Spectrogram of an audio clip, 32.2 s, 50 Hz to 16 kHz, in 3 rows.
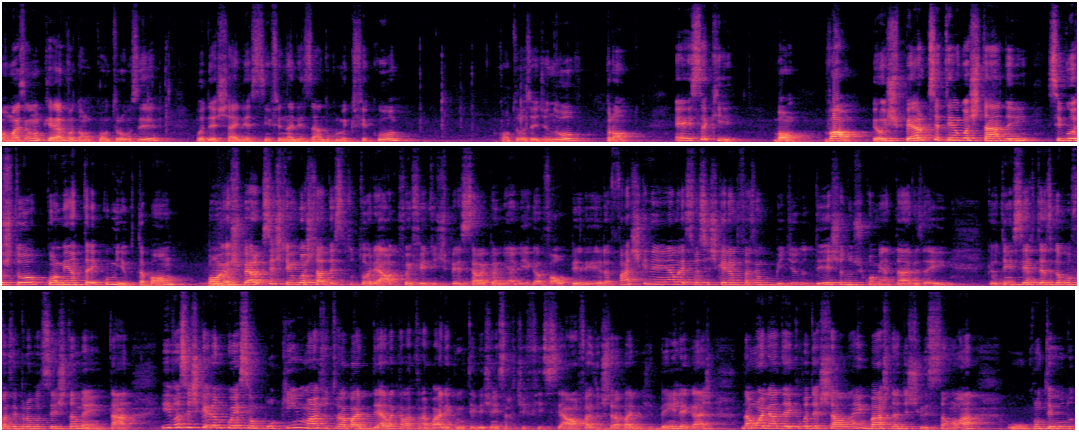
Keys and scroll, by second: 1.1 ctrl+z, 4.7 ctrl+z, 5.5 ctrl+z.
